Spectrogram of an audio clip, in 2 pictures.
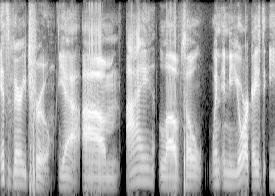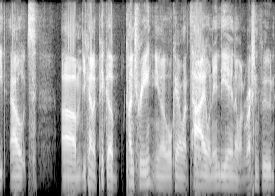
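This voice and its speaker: Against a quiet background, a man with an American accent has an ordinary speaking voice, fairly low in pitch with ordinary pitch variation, in a dry, close sound with no echo. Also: moderate pace. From Washington, D.C. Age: 30s. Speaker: finance professional and martial artist. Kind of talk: interview.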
